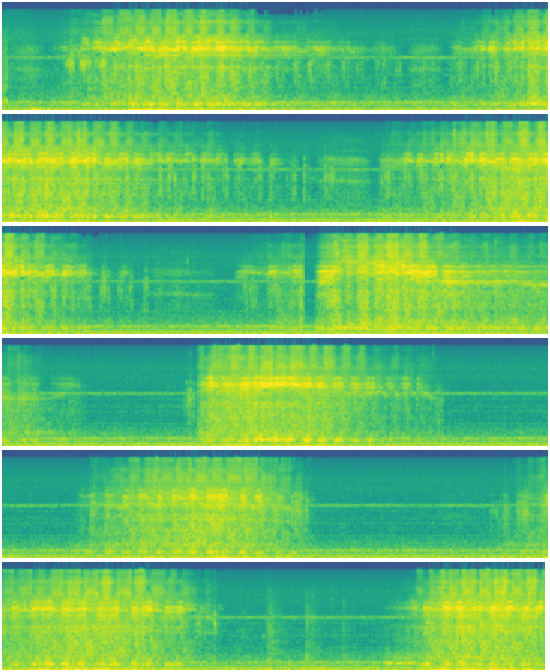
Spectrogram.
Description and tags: What do you get when you mix the waves of the ocean and the sound of a train? Play this sound clip and your curiosity will be answered.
